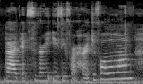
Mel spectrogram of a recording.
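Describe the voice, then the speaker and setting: A woman's voice amid noticeable background noise. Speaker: makeup tutorial creator. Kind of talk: makeup tutorial talk to camera.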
